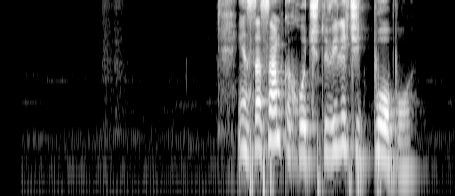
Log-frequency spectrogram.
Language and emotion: Russian, angry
